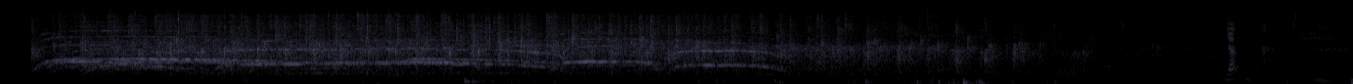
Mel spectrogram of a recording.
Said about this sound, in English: Would the delegate from Thailand please stand to receive the well-deserved round of applause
